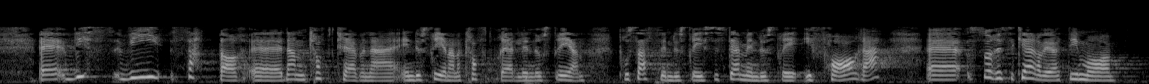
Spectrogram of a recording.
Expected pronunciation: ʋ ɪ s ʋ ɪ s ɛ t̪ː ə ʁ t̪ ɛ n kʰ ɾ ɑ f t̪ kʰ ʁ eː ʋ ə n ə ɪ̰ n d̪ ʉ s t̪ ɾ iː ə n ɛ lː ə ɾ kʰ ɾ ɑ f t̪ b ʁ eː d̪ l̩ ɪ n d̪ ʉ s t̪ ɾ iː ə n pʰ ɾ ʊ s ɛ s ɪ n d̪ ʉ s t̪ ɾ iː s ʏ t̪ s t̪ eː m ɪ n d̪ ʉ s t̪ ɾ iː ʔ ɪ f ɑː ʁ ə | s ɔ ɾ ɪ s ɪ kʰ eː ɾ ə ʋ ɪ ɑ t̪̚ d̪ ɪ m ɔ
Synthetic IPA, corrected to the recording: ʋ ɪ s ʋ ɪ s ɛ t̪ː ə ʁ d̪ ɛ n kʰ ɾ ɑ f t̪ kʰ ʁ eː ʋ ə n ə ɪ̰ n d̪ ʉ s t̪ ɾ iː ə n ɛ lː ə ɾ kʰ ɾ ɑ f t̪ b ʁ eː d̪ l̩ ɪ n d̪ ʉ s t̪ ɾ iː ə n pʰ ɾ ʊ s ɛ s ɪ n d̪ ʉ s t̪ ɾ iː s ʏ s t̪ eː m ɪ n d̪ ʉ s t̪ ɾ iː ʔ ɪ f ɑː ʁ ə | s ɔ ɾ ɪ s ɪ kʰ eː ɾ ə ʋ ɪ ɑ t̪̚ d̪ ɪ m ɔ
